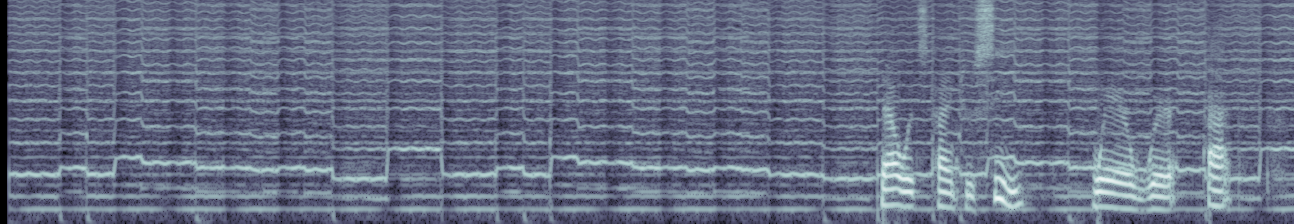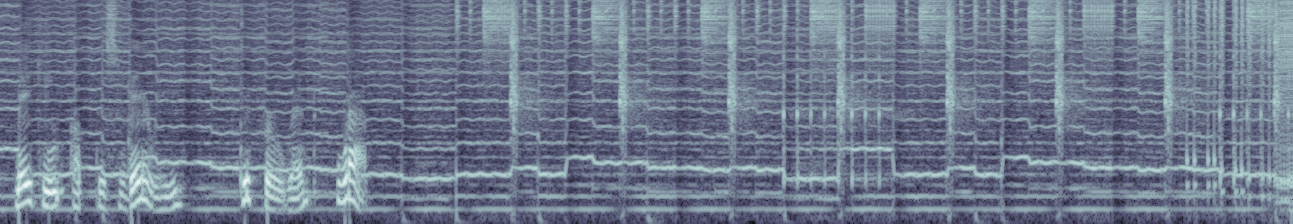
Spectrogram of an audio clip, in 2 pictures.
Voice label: rap sample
